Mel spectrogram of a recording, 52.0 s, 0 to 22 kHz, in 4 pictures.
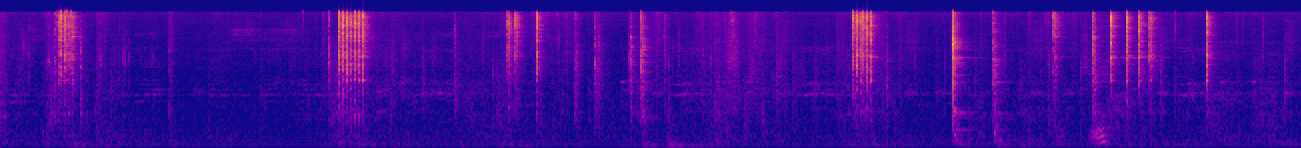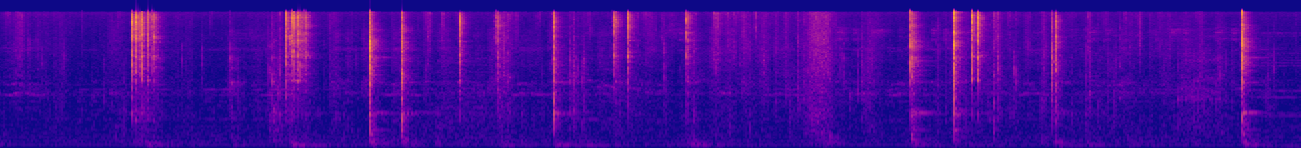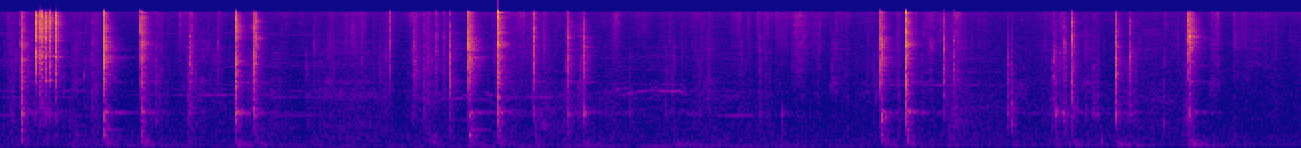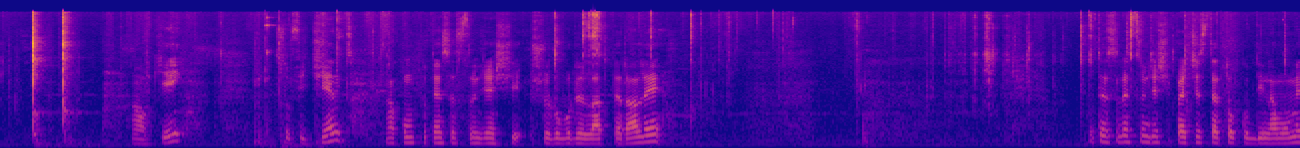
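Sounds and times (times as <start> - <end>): torque wrench ratchet clicking: 0.6 - 0.8, 3.4 - 3.7, 8.5 - 8.8, 11.1 - 12.2, 14.3 - 14.7, 15.8 - 17.1, 25.4 - 27.6.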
